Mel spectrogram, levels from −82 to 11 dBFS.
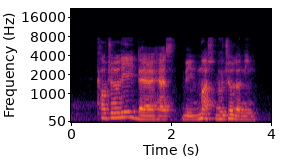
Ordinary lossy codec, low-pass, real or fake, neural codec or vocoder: none; none; fake; codec, 16 kHz, 4 kbps, X-Codec, HuBERT features, trained on general audio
